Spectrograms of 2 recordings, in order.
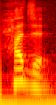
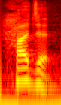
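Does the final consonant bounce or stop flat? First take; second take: bounce; bounce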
